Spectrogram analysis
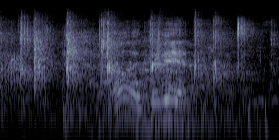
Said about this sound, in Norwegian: Ja, Bra. Eh, veldig bra stativ. Eller klapp for stativet mitt.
